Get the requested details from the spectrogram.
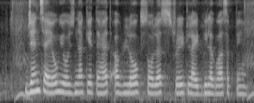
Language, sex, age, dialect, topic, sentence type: Hindi, female, 18-24, Hindustani Malvi Khadi Boli, banking, statement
